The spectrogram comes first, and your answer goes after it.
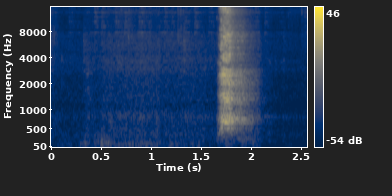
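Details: One loud, abrupt bark from a pet Golden Retriever follows a low background murmur, then quiet returns.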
